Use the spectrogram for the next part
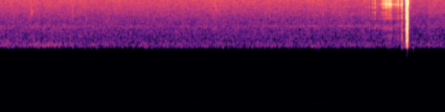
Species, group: Poecilimon nobilis, Orthoptera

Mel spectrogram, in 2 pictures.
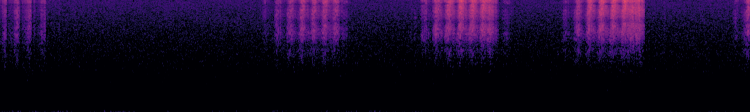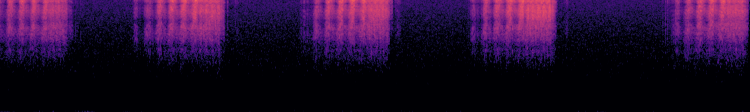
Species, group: Chorthippus dorsatus, Orthoptera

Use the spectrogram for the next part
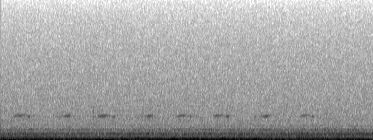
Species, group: Eumodicogryllus bordigalensis, Orthoptera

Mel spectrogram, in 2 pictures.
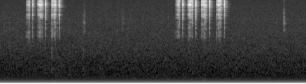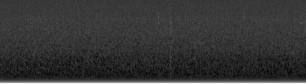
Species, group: Barbitistes yersini, Orthoptera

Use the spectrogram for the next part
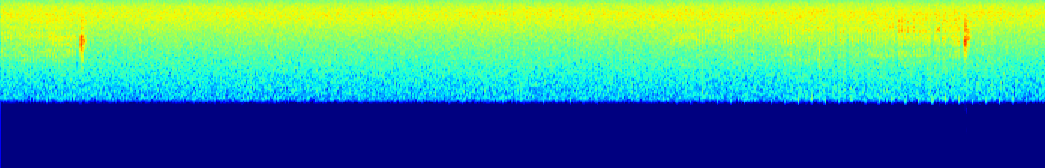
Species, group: Acrometopa macropoda, Orthoptera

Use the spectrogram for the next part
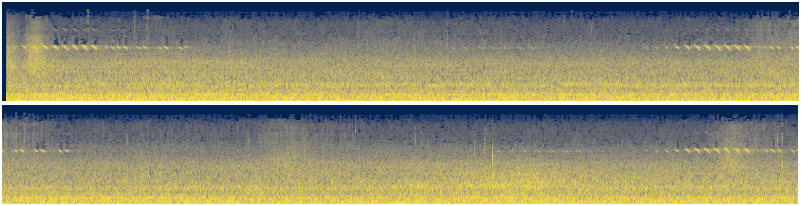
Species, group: Teleogryllus emma, Orthoptera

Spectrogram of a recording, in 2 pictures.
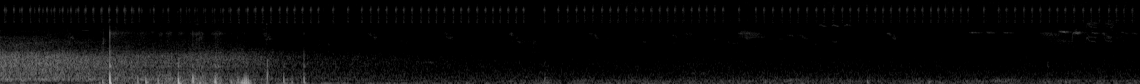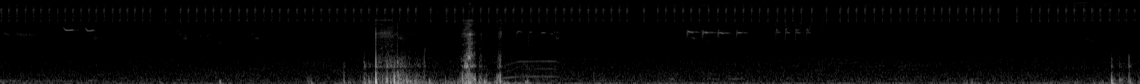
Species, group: Tettigettalna argentata, Cicadidae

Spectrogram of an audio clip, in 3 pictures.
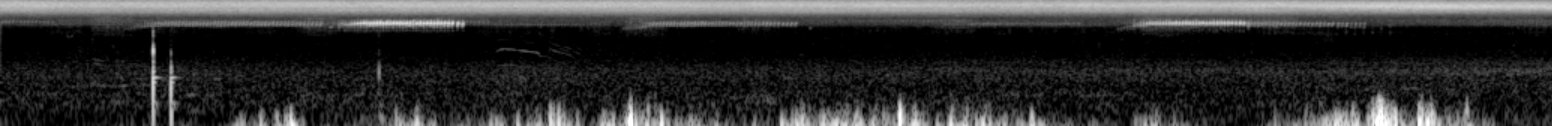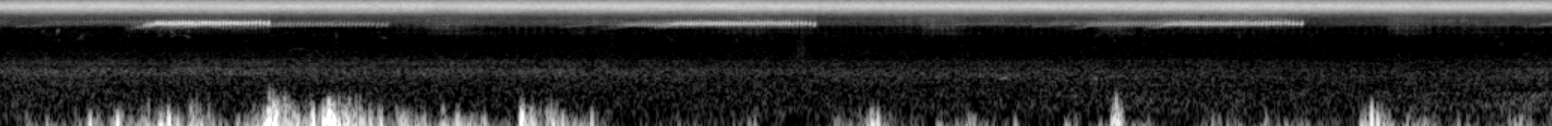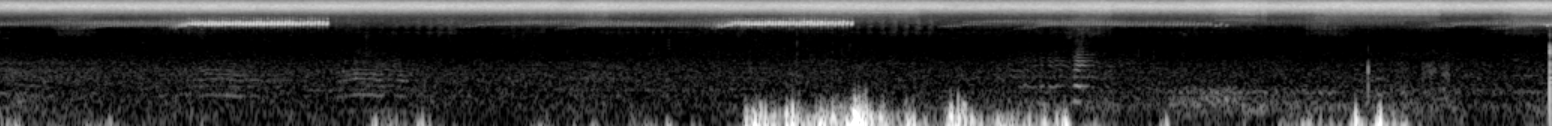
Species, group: Pholidoptera littoralis, Orthoptera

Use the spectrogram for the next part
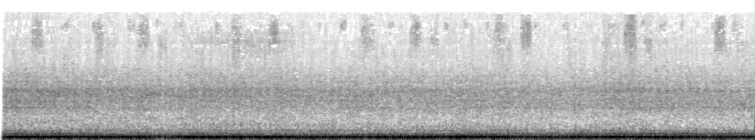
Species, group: Chorthippus brunneus, Orthoptera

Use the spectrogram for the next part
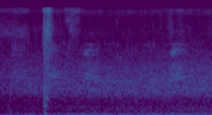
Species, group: Gryllus pennsylvanicus, Orthoptera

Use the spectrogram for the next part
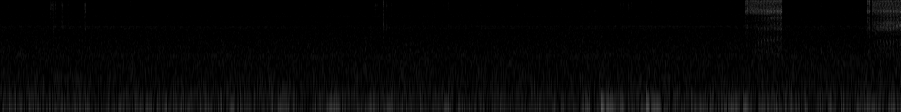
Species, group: Rhacocleis germanica, Orthoptera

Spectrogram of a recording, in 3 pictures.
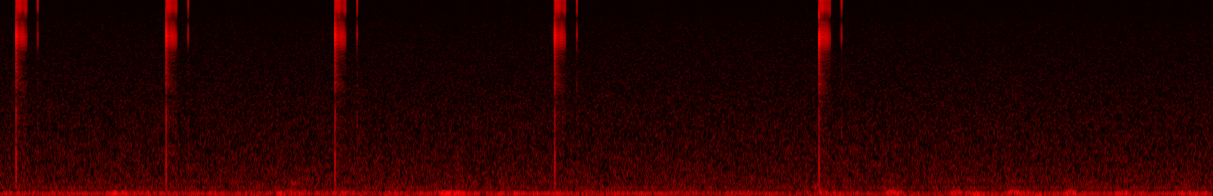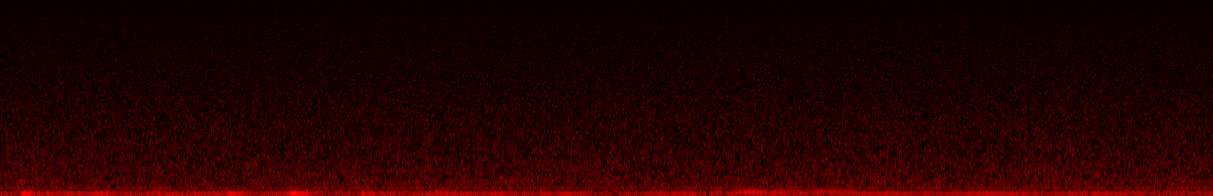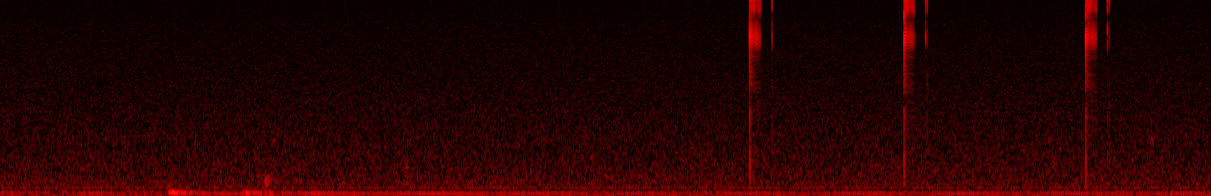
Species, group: Isophya lemnotica, Orthoptera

